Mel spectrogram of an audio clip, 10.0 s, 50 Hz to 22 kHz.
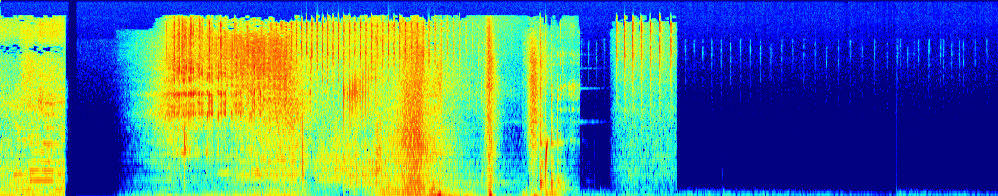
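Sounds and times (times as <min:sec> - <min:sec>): ratchet-like clicking: 0:01.6 - 0:05.0, 0:06.2 - 0:06.8.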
